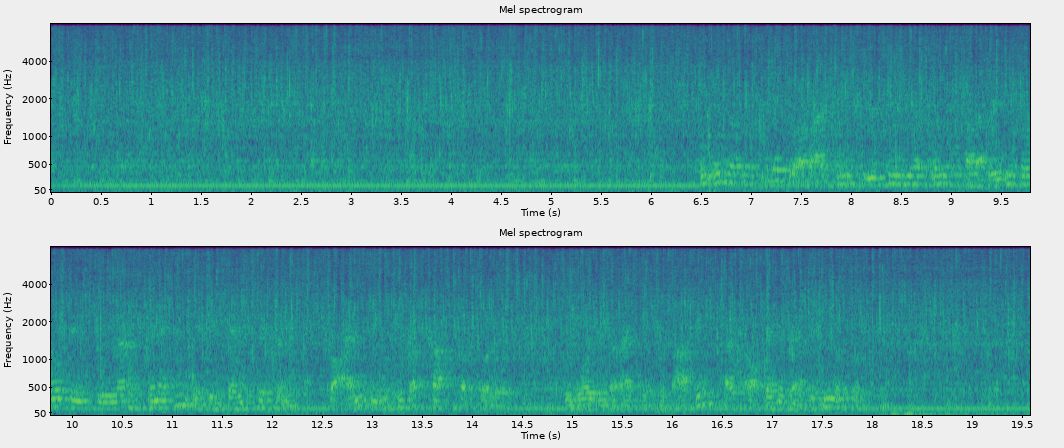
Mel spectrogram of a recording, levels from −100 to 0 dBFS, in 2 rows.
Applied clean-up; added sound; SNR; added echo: none; Fill (with liquid) / Bathtub (filling or washing) / Water tap, faucet; 3 dB; none.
